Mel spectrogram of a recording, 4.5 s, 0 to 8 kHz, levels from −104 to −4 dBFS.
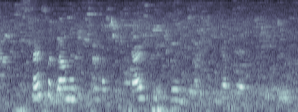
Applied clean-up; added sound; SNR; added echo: classical method log-MMSE.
